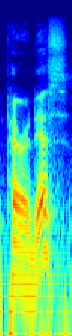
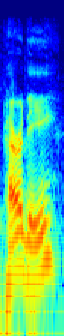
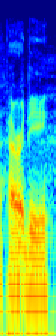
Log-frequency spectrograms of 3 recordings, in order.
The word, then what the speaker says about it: Paradis: for a good dozen years everybody calling him paradis or paradise it is parody um i have half of my family was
